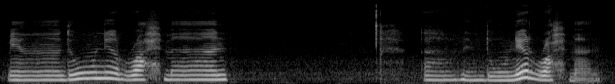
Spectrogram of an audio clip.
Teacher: Ra is going to be heavy and Ha is going to come from the middle of your throat.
